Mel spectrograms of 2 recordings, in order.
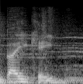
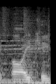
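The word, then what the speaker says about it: Baiki: No, I'm calling them Bakey. Might be Bikey. Yeah, it's Bikey. I think it's Bikey. It's Bikey. It's not Bakey. It's Bikey. I remember they sent me an email saying you pronounce as Bikey.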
